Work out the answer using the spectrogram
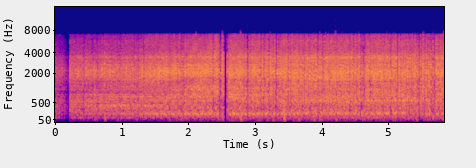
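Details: Big Caterpillar diesel in the engine room of MV Gallivant, idling cold, while primary Racor fuel filters are switched over to watch the new vacuum sensor gauge: loud, steady, even roar with no knocks or misses; normal idle.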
